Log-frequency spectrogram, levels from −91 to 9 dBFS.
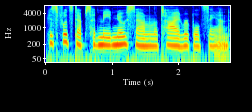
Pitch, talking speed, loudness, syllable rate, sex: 190 Hz, 235 wpm, -18 LUFS, 4.8 syllables/s, female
